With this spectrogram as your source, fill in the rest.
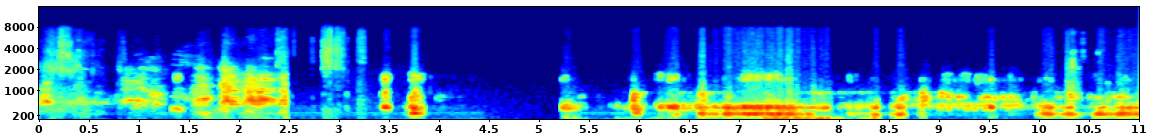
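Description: Dogs at a neighbour's home bark in scattered, distant-sounding yaps and woofs, some in quick clusters, heard alongside and between a person's speech.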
